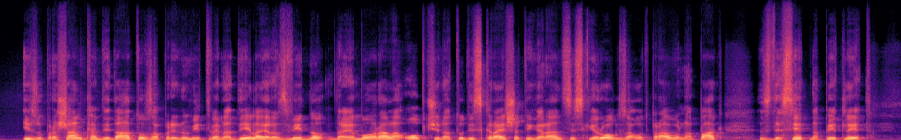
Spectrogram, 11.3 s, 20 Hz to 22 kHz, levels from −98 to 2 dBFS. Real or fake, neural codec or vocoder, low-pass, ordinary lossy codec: fake; codec, 44.1 kHz, 7.8 kbps, DAC; none; none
